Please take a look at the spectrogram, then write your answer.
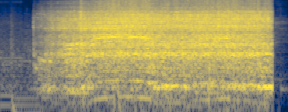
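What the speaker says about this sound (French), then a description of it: "je vais donc découper ma tomate directement dans mon mixeur." A kitchen blender chops tomato for tomato sauce, starting up abruptly into a loud, steady whirring roar that holds for about three seconds and then cuts off sharply.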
